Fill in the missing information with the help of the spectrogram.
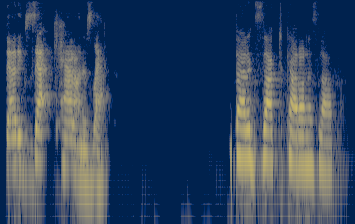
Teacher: when you have that many consonants, you don't have to say the T. Is exact cat.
